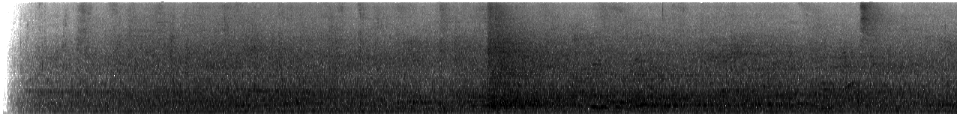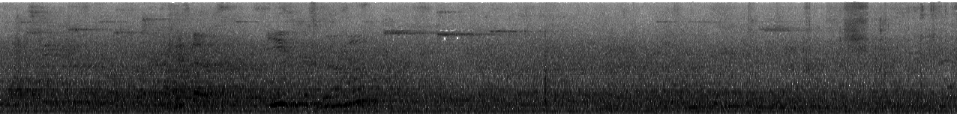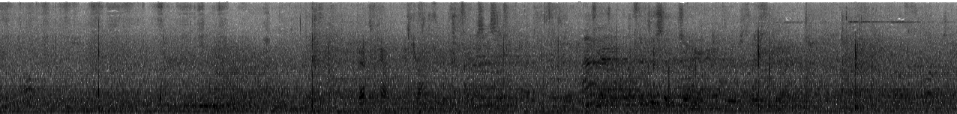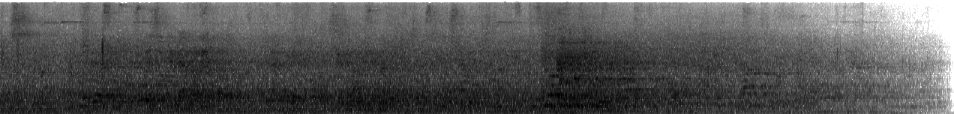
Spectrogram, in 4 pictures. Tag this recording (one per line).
ambience
atmosphere
british-museum
field-recording
museum
voices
